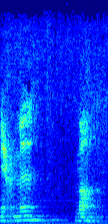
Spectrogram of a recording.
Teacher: العين ساكنة والميم مفتوحة والتقت ميم نعمة بميم ما، فلسهولة اللفظ ولأن نعمة أصلا هو فعل جامد وما اسم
